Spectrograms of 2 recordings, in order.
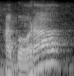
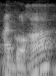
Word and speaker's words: Agora: We have Lina choosing Agora. Okay, I tell it with a Greek pronunciation, but Agora, you can say.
